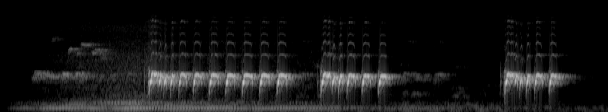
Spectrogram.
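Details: Zebra dove, a local Javanese perkutut labelled Klowongan, giving a rhythmic cooing song: a soft lead-in, then three bursts of rapid, pulsed, mellow coos, the first long, with a low hum beneath.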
